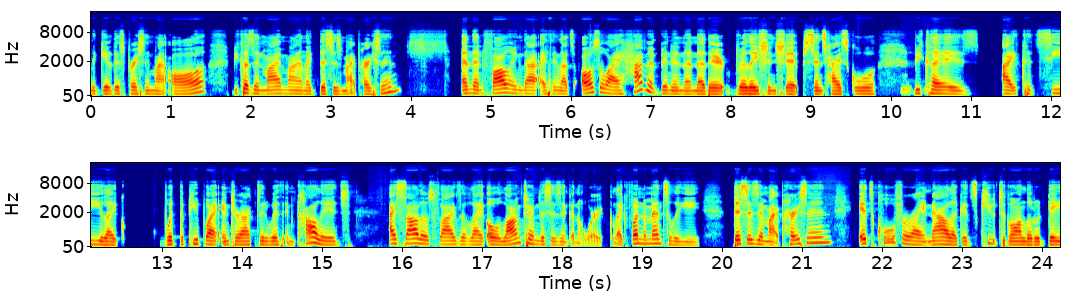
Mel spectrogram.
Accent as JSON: {"language": "English", "region": "Saint Croix", "country": "U.S. Virgin Islands", "said": "I'm from the Virgin"}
